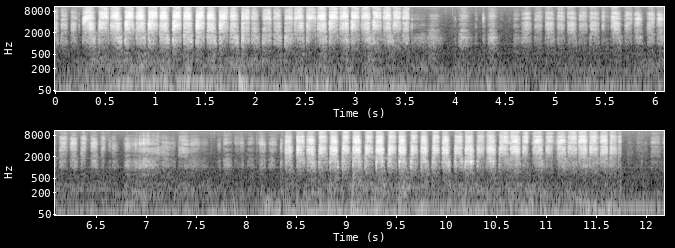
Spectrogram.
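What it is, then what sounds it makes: Felt-tip marker colouring on paper. A marker's felt tip rubs back and forth across a thin printed paper coloring sheet lying flat, colouring in the shoes. It makes rapid, bright, scratchy strokes in a steady rhythm: two loud stretches of vigorous rubbing are separated by a softer, quieter passage of lighter strokes.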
